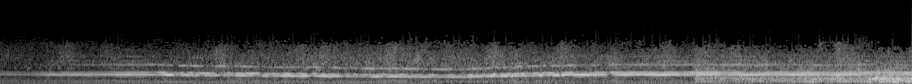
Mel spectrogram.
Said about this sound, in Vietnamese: Bỗng tôi chợt nghe lẫn trong tiếng mưa gió tiếng gì đầu tiên nghe như tiếng sáo diều, rồi mỗi lúc một to dần, để cuối cùng thành tiếng còi hụ báo động.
